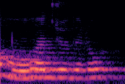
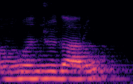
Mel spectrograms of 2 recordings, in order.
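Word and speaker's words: Mohenjo-daro: म से हुआ मोहनजोदड़ो या मोहनजोदारो, यू can also pronounce.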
